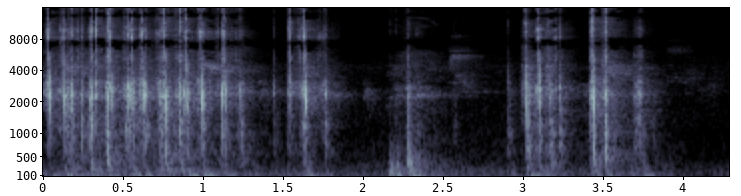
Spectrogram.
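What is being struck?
Plastic mechanical keyboard.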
